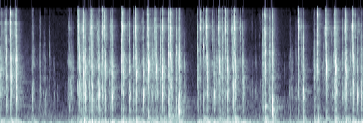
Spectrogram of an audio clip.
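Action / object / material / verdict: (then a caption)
tap / plastic mechanical keyboard / plastic / none. Fingertips type on a black backlit plastic mechanical keyboard with blue switches. Quick bursts of crisp, bright clicky keystrokes rattle in rapid runs, separated by short pauses. Each click dies almost instantly.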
